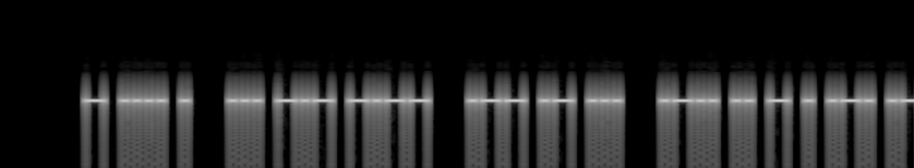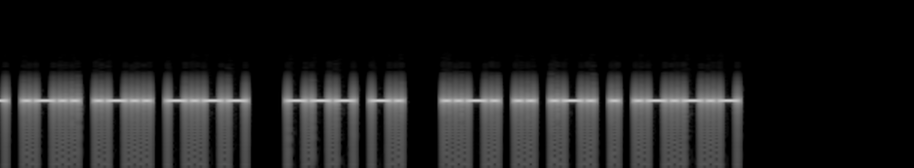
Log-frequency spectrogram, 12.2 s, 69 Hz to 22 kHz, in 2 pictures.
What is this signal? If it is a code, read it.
Morse code, heard as a keyed tone, about 30 wpm, 700 Hz. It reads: THE SKY WAS LITERALLY ON FIRE.
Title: Sentences from Top 1400 Words 30wpm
